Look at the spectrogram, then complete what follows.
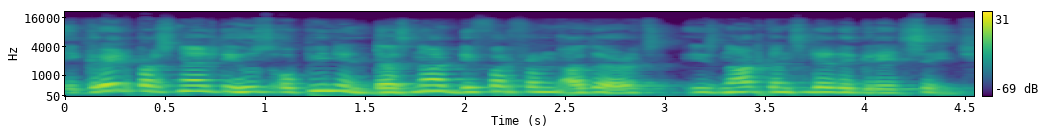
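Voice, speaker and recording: A loud man with a high pitch, a dark, mellow tone and lively intonation. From India. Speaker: spiritual teacher. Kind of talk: religious discourse.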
